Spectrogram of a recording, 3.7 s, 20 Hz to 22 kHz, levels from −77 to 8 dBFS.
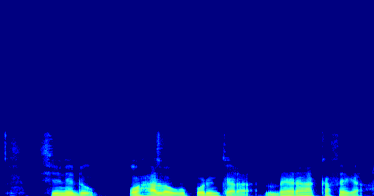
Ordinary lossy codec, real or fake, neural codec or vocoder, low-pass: MP3, 32 kbps; fake; codec, 16 kHz in and 24 kHz out, 1 kbps, XY-Tokenizer; 7.2 kHz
